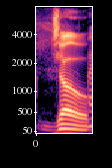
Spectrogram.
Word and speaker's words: Job: So one of the things we're going to look at is in Job, which is in the Old Testament, is spelled Job, but it is pronounced Job.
